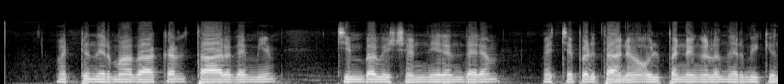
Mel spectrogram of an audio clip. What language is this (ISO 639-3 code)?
mal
